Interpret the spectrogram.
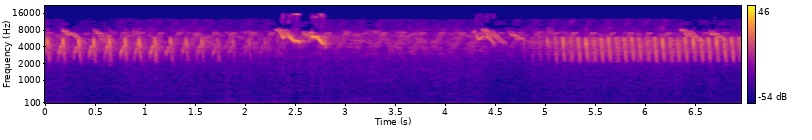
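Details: Bar-winged prinia giving its 'tembakan' rapid-fire song as tutor material for cage birds: bursts of quick, high chipping notes, a pause broken by sharp downslurred whistles, then a dense, fast rattling trill.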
